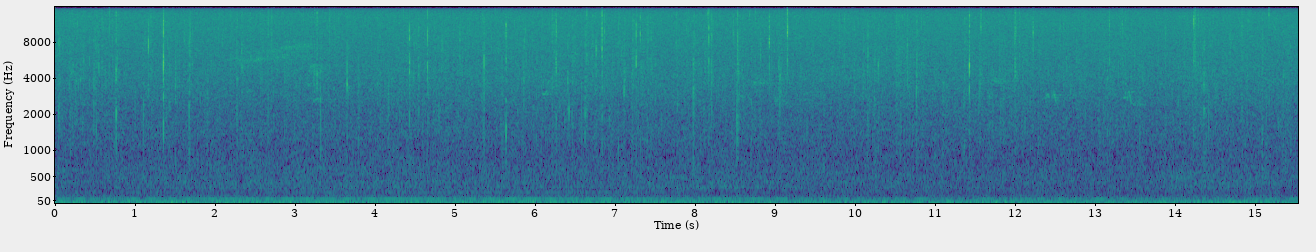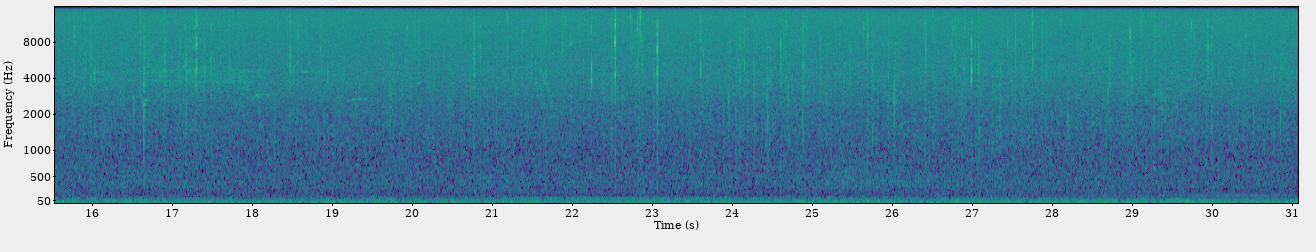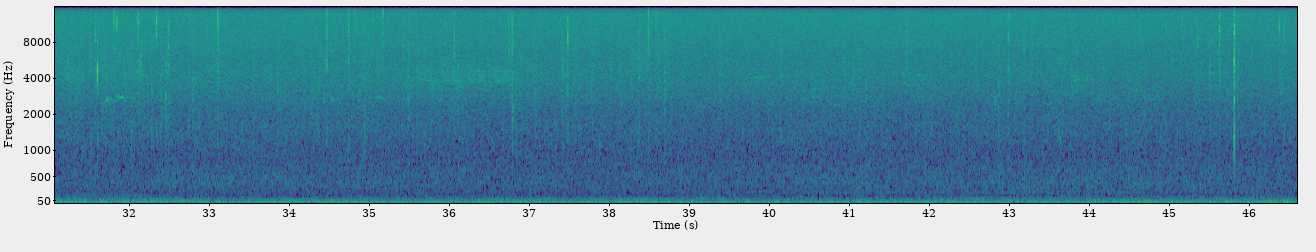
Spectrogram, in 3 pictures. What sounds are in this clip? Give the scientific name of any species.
Setophaga americana, Vireo olivaceus, Seiurus aurocapilla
